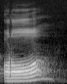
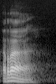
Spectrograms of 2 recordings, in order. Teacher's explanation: dibaca ro dan bukan dibaca Ra tapi dibaca apa Ro nah bacaan yang mengarah ke huruf o itu disebut dengan tafkhim ya dibaca dengan ta tafkhim dibaca yang tebal ro Bukan dibaca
